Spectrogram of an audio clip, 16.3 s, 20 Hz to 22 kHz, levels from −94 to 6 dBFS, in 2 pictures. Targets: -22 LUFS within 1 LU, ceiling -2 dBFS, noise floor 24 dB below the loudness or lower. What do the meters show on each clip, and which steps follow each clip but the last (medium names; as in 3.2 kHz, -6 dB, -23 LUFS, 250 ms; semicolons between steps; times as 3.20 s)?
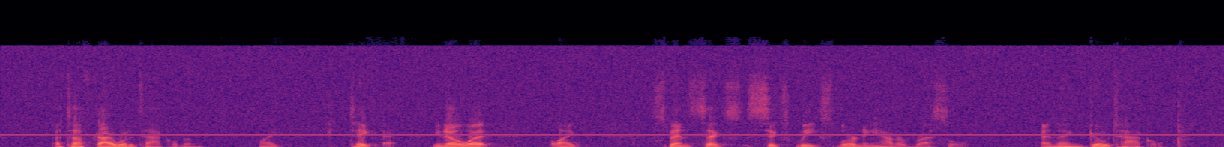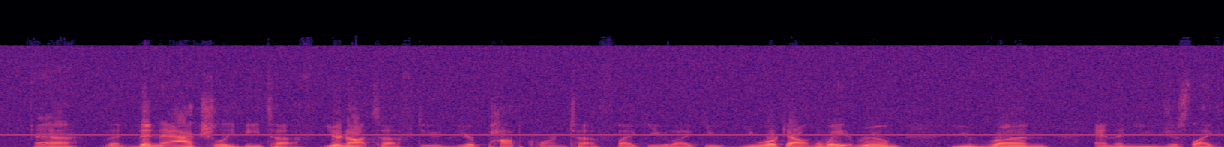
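steady tone 1.9 kHz; tone level -44 dBFS; noise floor -44 dBFS; noise floor target -54 dBFS; loudness -30.0 LUFS; peak level -14.5 dBFS; loudness target -22.0 LUFS
-> band-stop 1.9 kHz, Q 30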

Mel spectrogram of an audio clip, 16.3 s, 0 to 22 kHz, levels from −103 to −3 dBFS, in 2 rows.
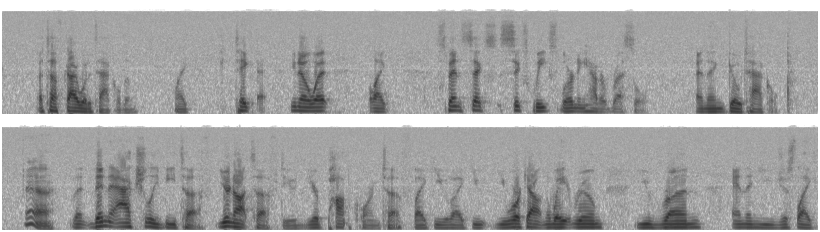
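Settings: steady tone not found; noise floor -47 dBFS; noise floor target -54 dBFS
-> noise reduction 7 dB, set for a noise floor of -47 dBFS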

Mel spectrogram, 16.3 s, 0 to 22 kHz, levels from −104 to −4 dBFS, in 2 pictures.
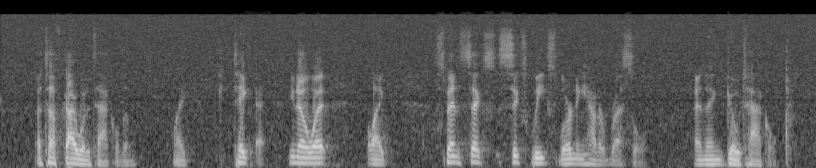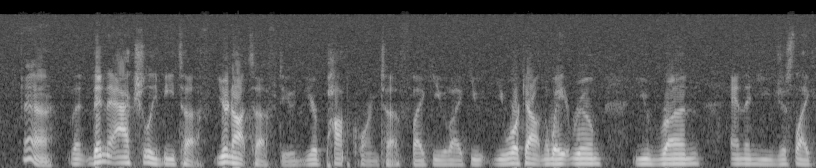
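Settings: noise floor -52 dBFS; noise floor target -54 dBFS
-> noise reduction 6 dB, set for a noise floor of -52 dBFS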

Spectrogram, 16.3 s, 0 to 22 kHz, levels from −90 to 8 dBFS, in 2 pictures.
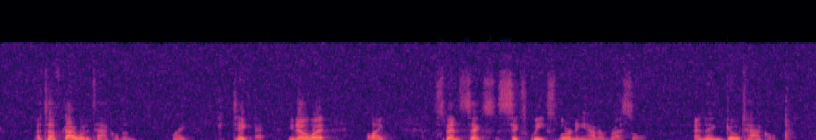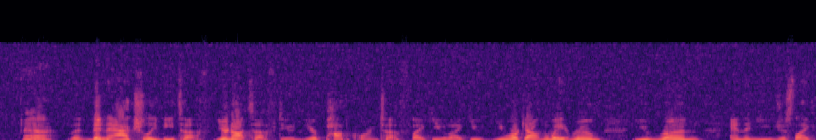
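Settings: noise floor -57 dBFS; loudness -30.0 LUFS; peak level -15.0 dBFS; loudness target -22.0 LUFS
-> trim +8 dB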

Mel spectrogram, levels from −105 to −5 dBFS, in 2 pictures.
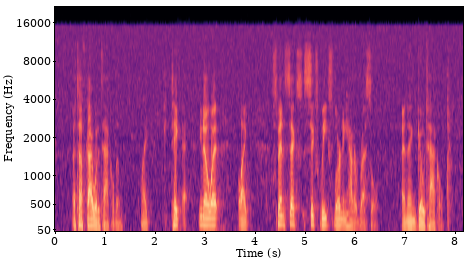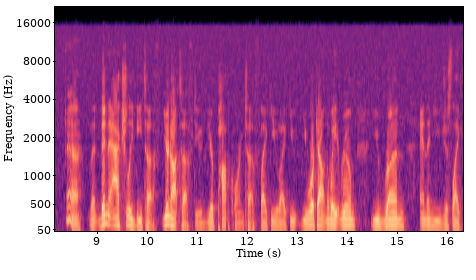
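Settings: loudness -22.0 LUFS; peak level -7.0 dBFS; noise floor -49 dBFS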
